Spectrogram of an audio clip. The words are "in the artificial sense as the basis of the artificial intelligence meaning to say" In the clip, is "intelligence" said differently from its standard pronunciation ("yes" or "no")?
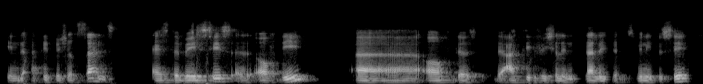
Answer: no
